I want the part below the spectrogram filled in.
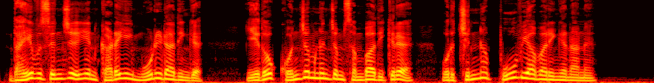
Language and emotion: Tamil, fearful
